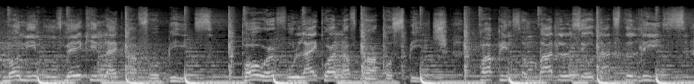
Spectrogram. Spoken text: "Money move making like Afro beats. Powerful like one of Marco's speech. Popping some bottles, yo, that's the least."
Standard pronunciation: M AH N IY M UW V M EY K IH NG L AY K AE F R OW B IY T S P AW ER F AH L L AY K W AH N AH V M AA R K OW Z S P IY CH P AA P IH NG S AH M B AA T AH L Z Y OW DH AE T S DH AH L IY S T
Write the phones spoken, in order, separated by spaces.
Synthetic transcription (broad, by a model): M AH N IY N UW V M EY K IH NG L AY K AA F OW B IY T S P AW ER F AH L L AY K W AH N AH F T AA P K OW S P IY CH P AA P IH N S AH M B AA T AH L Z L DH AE T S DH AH L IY S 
